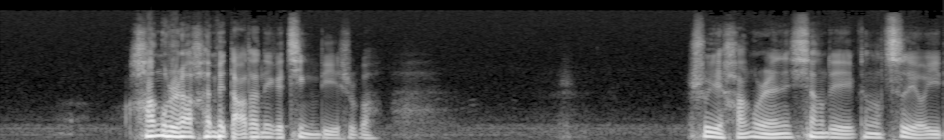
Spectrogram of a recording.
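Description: An elderly man speaks with animation close to a microphone.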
